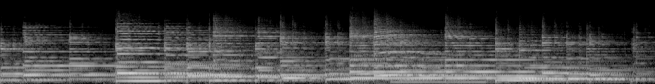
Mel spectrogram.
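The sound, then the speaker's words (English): A sustained, shimmering electric guitar line with a classic 90s sound and a chorus effect plays steady notes over a full band, one note bending upward, bright, with no voices. “Third, the electric guitar has a classic 90s sound with a chorus effect and a bend thrown in for good measure.”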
